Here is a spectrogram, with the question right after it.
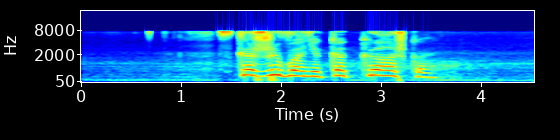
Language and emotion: Russian, angry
